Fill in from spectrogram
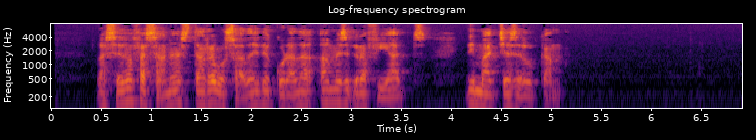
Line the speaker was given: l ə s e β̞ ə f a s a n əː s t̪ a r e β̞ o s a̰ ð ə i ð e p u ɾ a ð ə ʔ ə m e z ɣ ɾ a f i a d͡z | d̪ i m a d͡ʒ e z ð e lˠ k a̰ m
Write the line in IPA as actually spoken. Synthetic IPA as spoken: l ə s e β̞ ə f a s a n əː s t̪ a r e β̞ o s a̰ ð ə i ð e k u ɾ a ð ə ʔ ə m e z ɣ ɾ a f i a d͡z | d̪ i m a d͡ʒ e z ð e lˠ k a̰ m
